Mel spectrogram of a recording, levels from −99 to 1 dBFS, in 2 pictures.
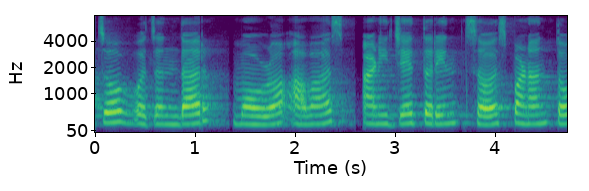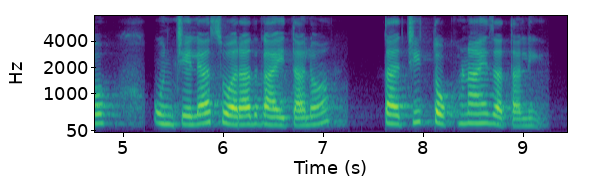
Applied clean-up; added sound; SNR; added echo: none; none; none; none.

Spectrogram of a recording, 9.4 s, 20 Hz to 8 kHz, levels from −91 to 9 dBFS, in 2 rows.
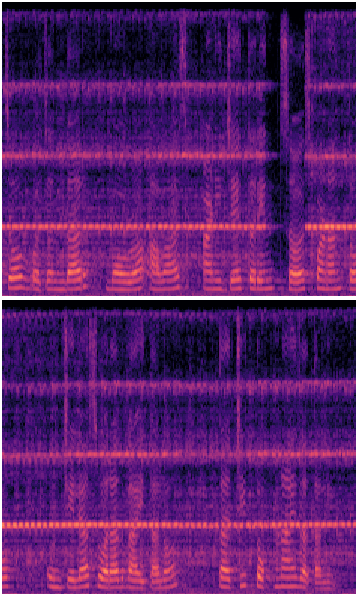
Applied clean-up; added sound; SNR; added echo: none; Bowed string instrument; -1 dB; none.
